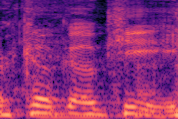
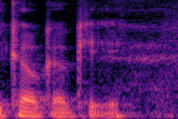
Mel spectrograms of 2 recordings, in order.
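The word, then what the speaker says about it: CocoCay: The question I have is, how do you say a perfect day at Coco K or Coco Key? – I say Coco K because it rhymes better, but I guess the proper way would be Coco Key.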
